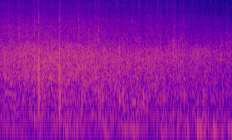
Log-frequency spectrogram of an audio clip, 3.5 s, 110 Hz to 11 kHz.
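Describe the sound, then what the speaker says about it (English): Audience applause at a 2023 health sector event, a steady wash of clapping from a crowd that holds at an even level from start to finish, with a few sharper individual claps standing out. "please give a round of applause to the very ministry and the World Bank"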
